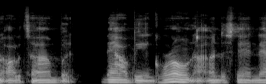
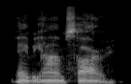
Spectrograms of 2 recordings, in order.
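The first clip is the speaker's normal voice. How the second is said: put-on tearful crying voice, quieter; 4 dB quieter than usual. Retelling a prison visit where his mother apologized: imitating his mother crying. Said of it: "she was crying and she said".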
